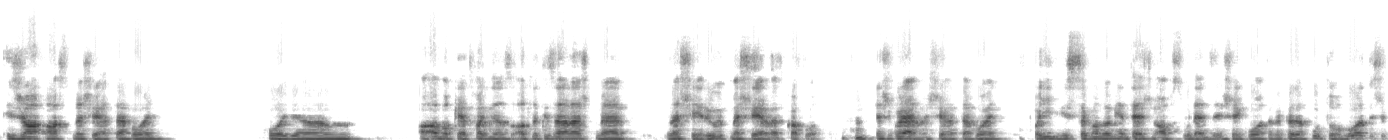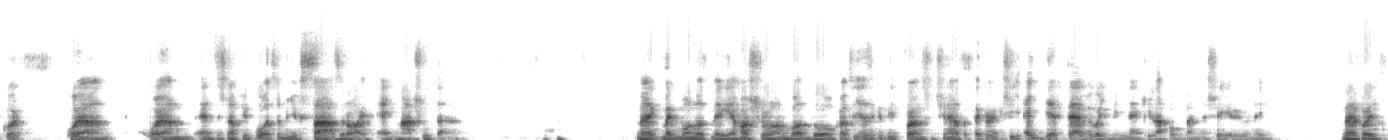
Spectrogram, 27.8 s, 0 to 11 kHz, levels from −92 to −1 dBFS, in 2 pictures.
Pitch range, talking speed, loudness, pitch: 115-135 Hz, 150 wpm, -33 LUFS, 125 Hz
